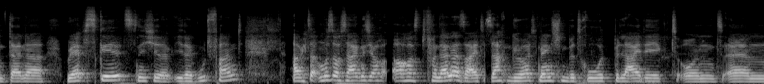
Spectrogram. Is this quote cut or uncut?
cut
